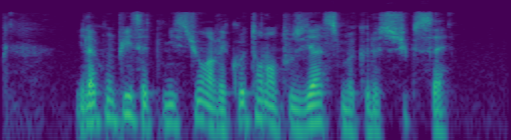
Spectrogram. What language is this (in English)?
French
